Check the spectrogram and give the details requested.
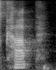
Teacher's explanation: The most popular way of saying that is cop, just completely dropping the R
